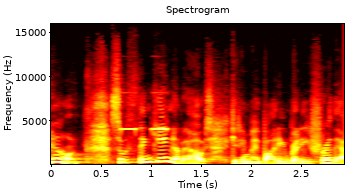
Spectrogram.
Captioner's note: timer beeps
